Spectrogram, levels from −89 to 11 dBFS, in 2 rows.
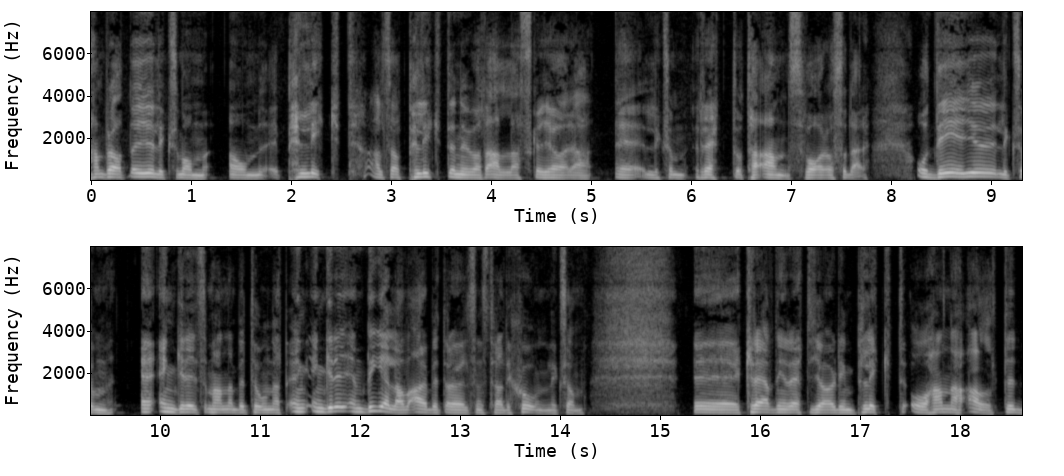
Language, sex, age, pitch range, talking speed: Swedish, male, 30-49, 135-160 Hz, 170 wpm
